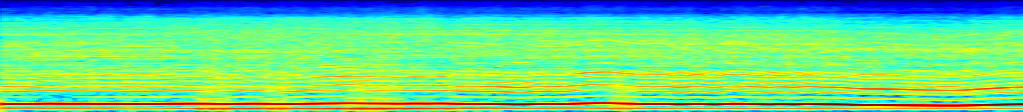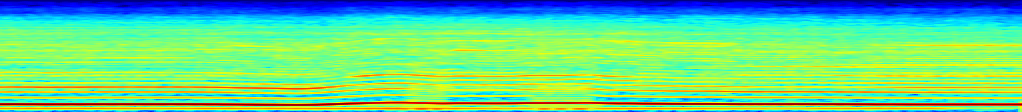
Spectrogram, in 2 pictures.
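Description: A chainsaw roars loudly and steadily as it cuts into a tree trunk, its engine pitch dipping and rising under load.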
